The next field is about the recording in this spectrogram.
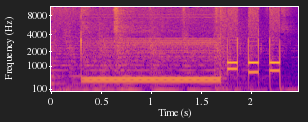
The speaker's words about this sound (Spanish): Vamos a marcar, Rosita, eh, no hables, voy a marcarle a tu marido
